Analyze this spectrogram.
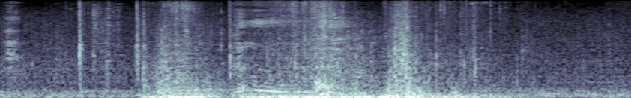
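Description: A heavy wooden chest creaks open.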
